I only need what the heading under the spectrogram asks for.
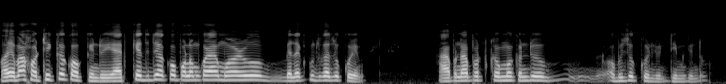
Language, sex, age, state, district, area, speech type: Assamese, male, 18-30, Assam, Biswanath, rural, spontaneous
